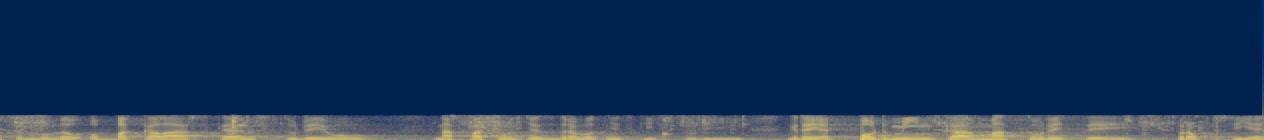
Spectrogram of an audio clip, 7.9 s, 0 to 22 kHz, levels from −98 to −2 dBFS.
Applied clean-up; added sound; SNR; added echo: none; Liquid; 18 dB; none.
